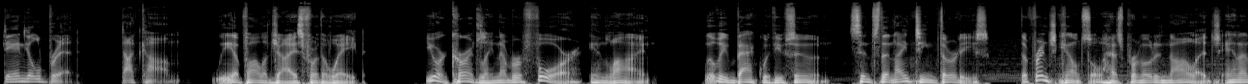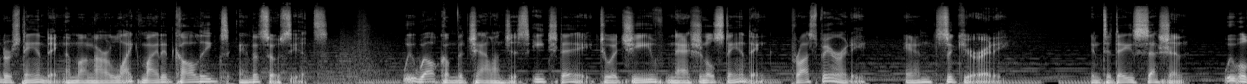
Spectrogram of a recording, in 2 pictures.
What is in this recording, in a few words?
Narration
